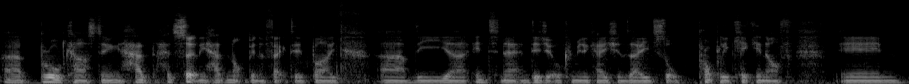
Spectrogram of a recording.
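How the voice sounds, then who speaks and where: The man's voice sits low, with a flat delivery at normal speed, and a little hiss or hum runs under the recording. He's a radio hobbyist vlogger giving loose, informal commentary on a reference book, rambling, thinking aloud, and correcting himself.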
